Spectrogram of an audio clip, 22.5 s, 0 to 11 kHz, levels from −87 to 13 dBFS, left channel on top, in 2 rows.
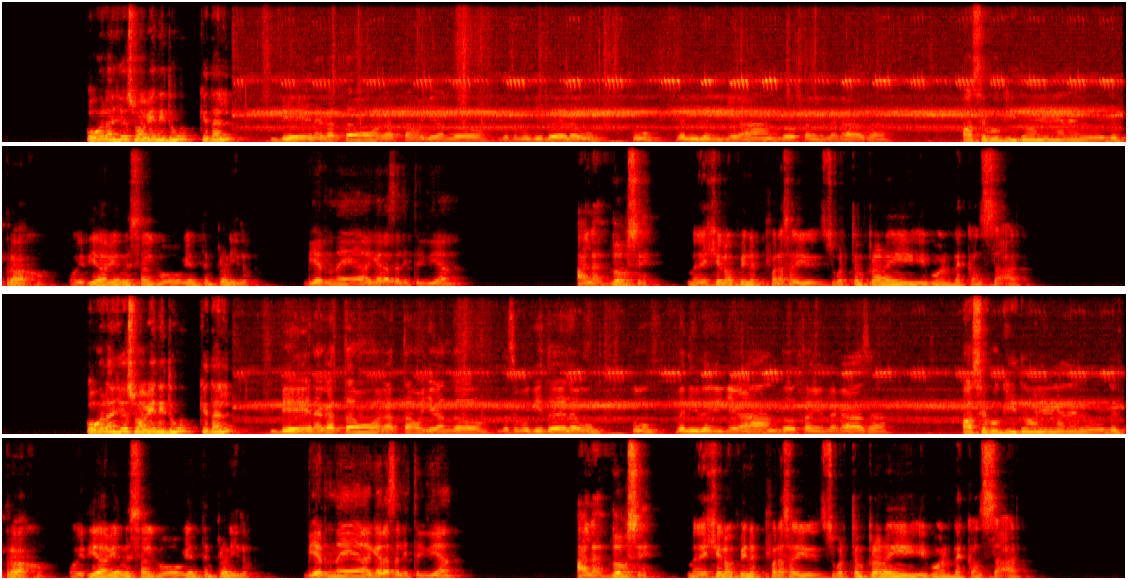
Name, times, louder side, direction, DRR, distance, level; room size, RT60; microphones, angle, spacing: voice 1, 0.9-2.3 9.6-13.7 17.0-17.7 18.1-21.5, right 2 dB, 25° right, 2 dB, 1.1 m, -28 dB
Cricket / Frog, 2.3-11.2, left 4 dB, 35° left, 1.1 m, -37 dB
voice 2, 2.7-6.0 6.3-8.9 14.3-15.8, right 2 dB, 85° right, 3 dB, 1.6 m, -29 dB
22.0 x 10.0 x 2.3 m, 0.33 s
head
